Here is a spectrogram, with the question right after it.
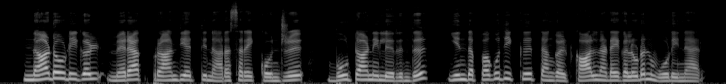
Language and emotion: Tamil, neutral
